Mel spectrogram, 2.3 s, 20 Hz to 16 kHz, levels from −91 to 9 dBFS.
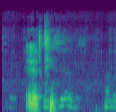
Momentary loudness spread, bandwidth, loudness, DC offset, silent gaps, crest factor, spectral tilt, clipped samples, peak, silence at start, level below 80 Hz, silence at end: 20 LU; 10.5 kHz; -18 LUFS; under 0.1%; none; 22 dB; -4.5 dB/octave; under 0.1%; 0 dBFS; 0.2 s; -40 dBFS; 0 s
